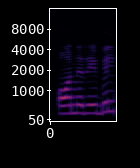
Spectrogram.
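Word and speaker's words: honourable: ऑनरेबल में भी ओ की ध्वनि आ रही है तो क्या लगेगा, एन लगेगा।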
